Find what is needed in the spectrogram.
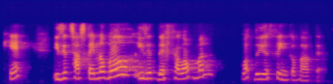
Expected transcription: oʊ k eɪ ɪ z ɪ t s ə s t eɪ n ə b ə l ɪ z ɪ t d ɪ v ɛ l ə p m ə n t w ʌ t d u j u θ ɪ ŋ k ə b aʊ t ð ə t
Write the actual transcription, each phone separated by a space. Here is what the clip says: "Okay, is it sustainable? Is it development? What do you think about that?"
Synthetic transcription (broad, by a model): k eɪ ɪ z ɪ t s ə s t eɪ n ə b ə l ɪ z ɪ t d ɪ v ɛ l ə p m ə n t w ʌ t d u j u θ ɪ ŋ k ə b aʊ t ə t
